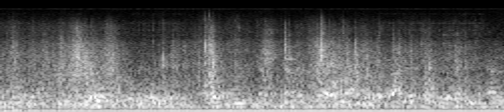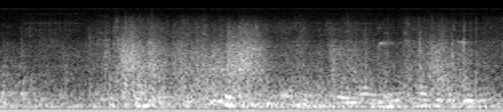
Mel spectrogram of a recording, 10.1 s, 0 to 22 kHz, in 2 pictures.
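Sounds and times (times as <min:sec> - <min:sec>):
steady low hum: 0:00.0 - 0:02.0.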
